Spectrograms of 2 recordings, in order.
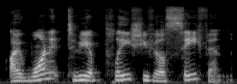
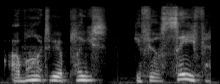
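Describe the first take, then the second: First: It is said in the speaker's ordinary voice. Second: It is said in a put-on imitation voice.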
